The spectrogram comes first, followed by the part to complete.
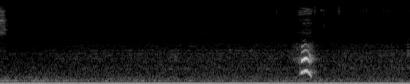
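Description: A steady low hum of room tone, then a woman's short exclamation, "huh," about three seconds in.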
